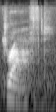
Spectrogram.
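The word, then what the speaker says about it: draught: uh uh it is draft it is draft France draft that's what I thought as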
